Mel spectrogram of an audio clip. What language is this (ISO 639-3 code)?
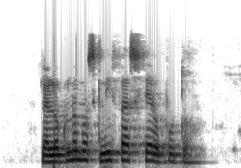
epo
